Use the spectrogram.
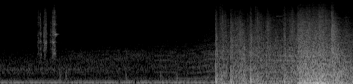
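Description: Gunfire in GTA Online, from a sniper-versus-flipping-cars adversary mode: a brief distant shot early on, then a dense burst of loud rapid gunshots and impacts filling the final second and a half, with no talk.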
